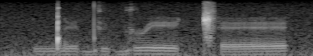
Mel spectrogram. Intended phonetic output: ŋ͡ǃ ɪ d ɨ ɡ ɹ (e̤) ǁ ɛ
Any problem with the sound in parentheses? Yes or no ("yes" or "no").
yes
